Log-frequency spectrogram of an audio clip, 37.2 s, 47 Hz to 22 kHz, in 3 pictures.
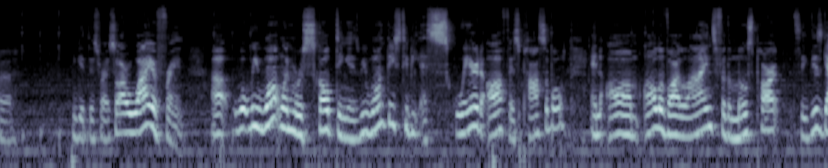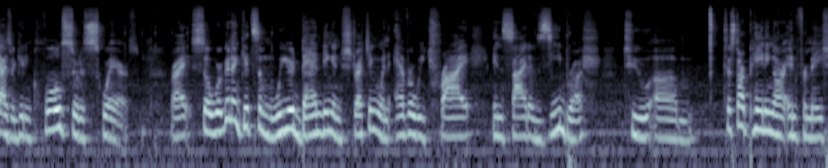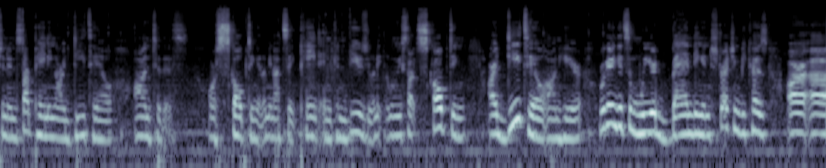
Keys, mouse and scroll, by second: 0.0 middle click, 0.6 middle click, 1.2-3.2 alt+middle drag, 3.5 middle click, 4.6 middle click, 7.4 alt+middle click, 8.0 middle click, 9.4 middle click, 10.4 middle click, 14.1 middle click, 14.5 middle click, 15.0 middle click, 16.2 middle click, 17.4 middle click, 20.4 middle click, 21.2-23.3 alt+middle drag, 23.5 middle click, 24.5 middle click, 25.0 alt+middle click, 26.1 middle click, 26.6 middle click, 27.2 alt+middle click, 28.6 alt+middle click, 29.4 alt+middle click, 30.0 alt+middle click, 30.6-33.0 alt+middle drag, 33.7 middle click, 35.3 middle click.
